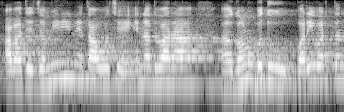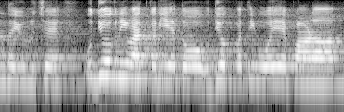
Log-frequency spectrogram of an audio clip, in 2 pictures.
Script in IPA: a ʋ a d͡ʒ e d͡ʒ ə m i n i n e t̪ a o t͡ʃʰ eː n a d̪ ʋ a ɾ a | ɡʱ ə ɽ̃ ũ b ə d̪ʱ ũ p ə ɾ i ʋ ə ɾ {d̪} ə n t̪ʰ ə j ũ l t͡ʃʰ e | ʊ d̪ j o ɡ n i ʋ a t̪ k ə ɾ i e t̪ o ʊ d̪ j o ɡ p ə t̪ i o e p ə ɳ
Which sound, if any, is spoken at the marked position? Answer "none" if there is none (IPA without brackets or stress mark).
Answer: t̪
